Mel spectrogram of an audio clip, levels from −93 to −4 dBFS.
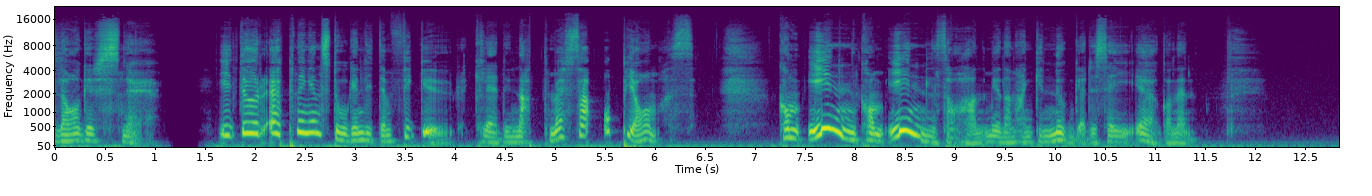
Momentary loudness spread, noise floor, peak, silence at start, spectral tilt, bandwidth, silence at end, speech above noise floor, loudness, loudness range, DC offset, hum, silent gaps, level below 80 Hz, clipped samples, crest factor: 20 LU; -48 dBFS; -4 dBFS; 0 s; -5 dB/octave; 15.5 kHz; 0.95 s; 27 dB; -22 LUFS; 10 LU; under 0.1%; none; 1.18-1.43 s; -42 dBFS; under 0.1%; 18 dB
